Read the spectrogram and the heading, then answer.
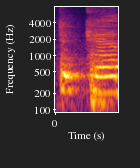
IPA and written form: ˈteɪk ˈkeə (Take care)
